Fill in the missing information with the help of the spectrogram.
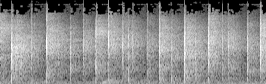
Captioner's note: clapping and patting rhythm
